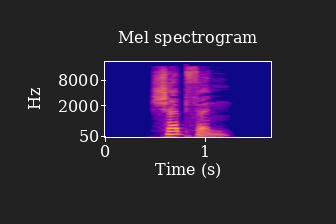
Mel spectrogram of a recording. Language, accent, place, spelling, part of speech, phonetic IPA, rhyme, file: German, Germany, Berlin, Schöpfen, noun, [ˈʃœp͡fn̩], -œp͡fn̩, De-Schöpfen.ogg
- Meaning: dative plural of Schopf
